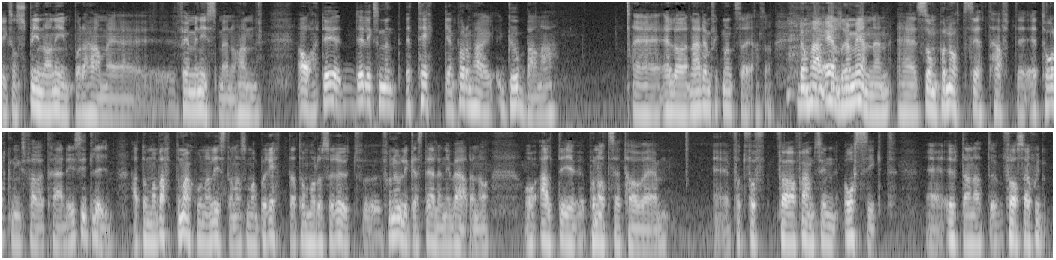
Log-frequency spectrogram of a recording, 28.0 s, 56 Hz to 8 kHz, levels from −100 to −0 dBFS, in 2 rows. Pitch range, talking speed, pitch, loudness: 100-120 Hz, 180 wpm, 110 Hz, -21 LUFS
